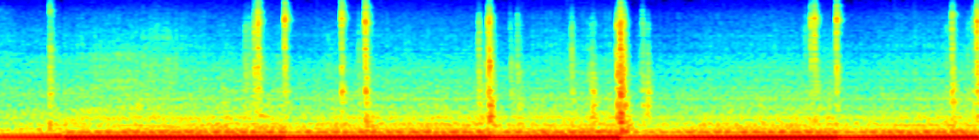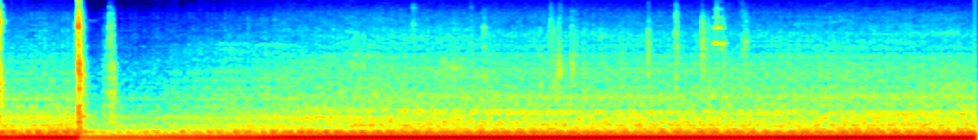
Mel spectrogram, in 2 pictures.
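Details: Mitsubishi Evo just jump-started from a dead battery with a power bank: steady even low idle hum with no knocks or misses, a few light clicks on top; running smoothly.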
